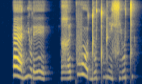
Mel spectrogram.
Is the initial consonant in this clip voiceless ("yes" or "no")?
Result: no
